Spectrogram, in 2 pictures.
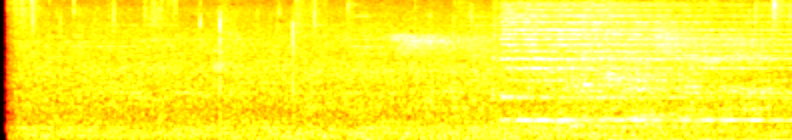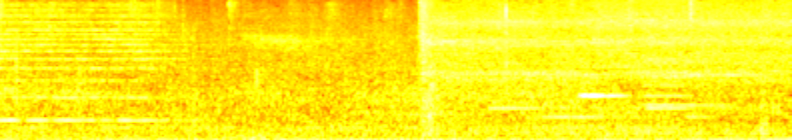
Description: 日比谷線北千住南, train sounds

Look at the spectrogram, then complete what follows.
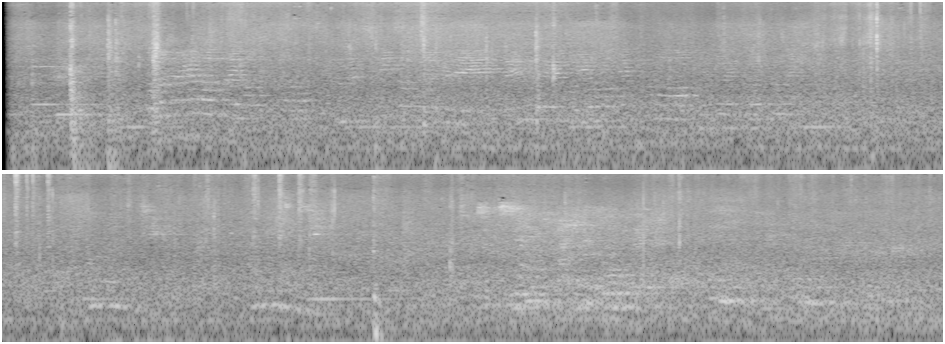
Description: JR中央線快速国分寺西, train sounds

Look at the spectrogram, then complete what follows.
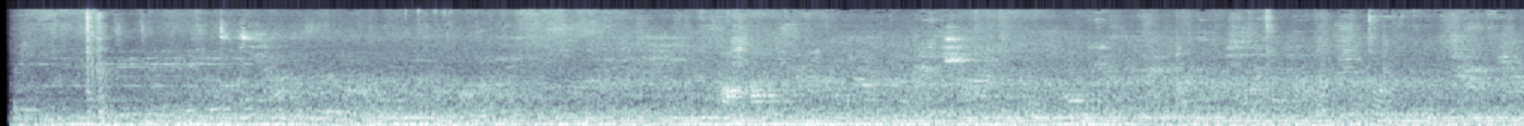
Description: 半蔵門線北参道西, train sounds

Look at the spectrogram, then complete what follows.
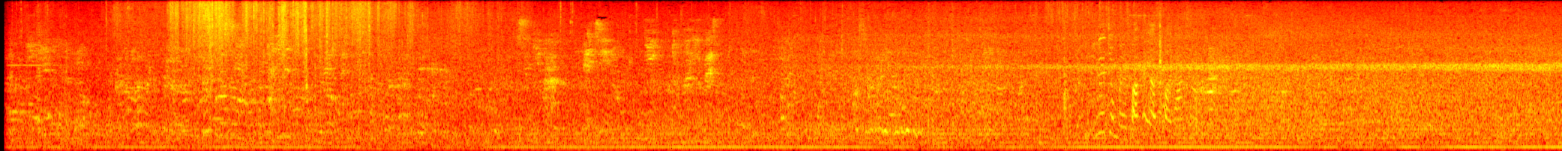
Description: JR山手線池袋CCW

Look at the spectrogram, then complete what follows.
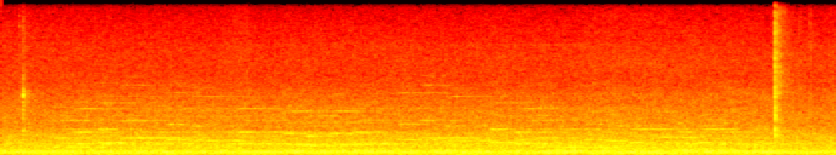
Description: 京葉線幕張豊砂東, train sounds

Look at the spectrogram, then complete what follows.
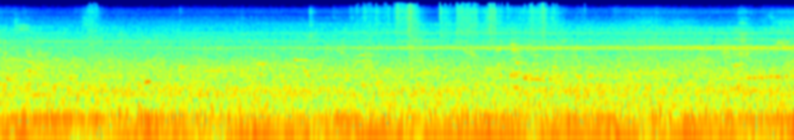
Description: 湘南新宿線 西大井 北, train sounds

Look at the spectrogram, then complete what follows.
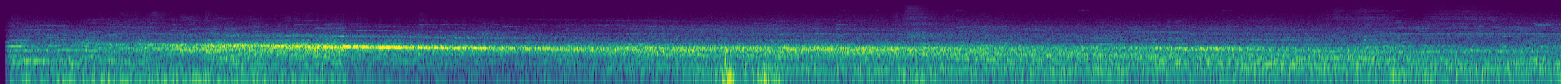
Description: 京急本線京急蒲田南接近

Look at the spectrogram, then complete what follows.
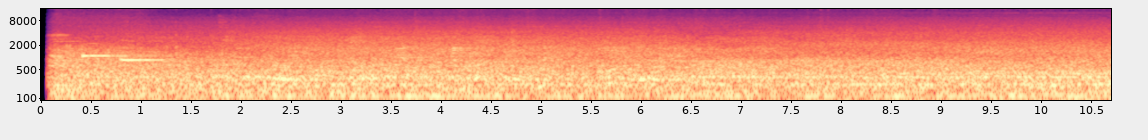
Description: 千代田線湯島西

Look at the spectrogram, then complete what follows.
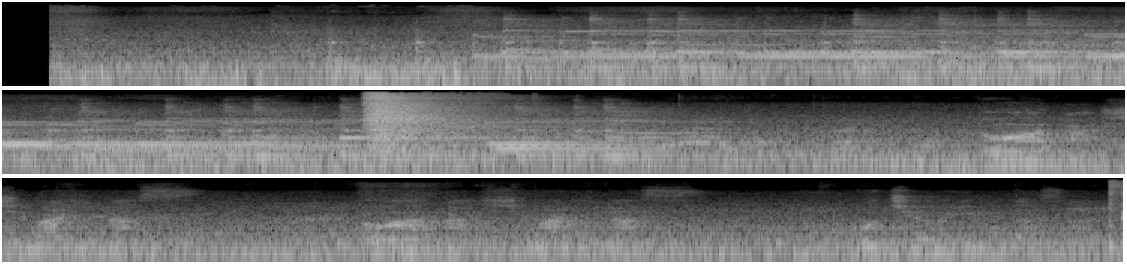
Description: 天満発車, train sounds

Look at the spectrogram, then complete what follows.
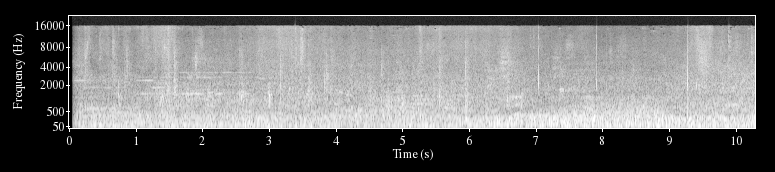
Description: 日比谷線東銀座北, train sounds

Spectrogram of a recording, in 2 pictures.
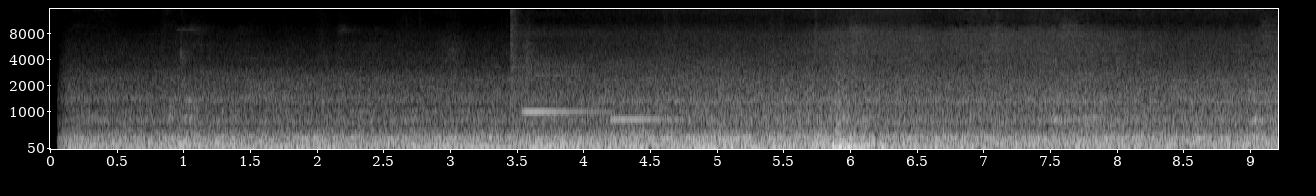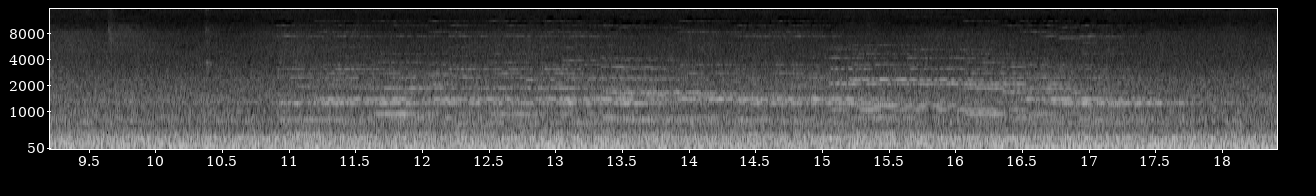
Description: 副都心線北参道北, train sounds

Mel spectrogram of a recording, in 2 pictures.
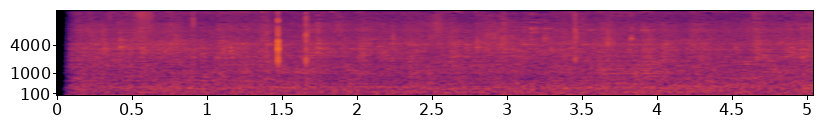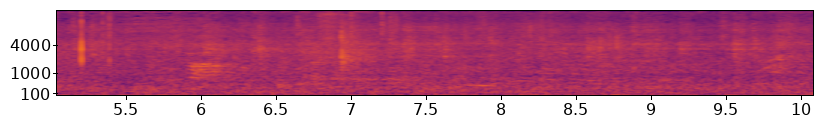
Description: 小田急線祖師ヶ谷大蔵西，東接近

